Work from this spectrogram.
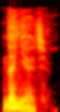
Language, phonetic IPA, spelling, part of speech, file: Russian, [nɐˈnʲætʲ], нанять, verb, Ru-нанять.ogg
- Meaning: 1. to hire, to engage 2. to rent, to lodge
